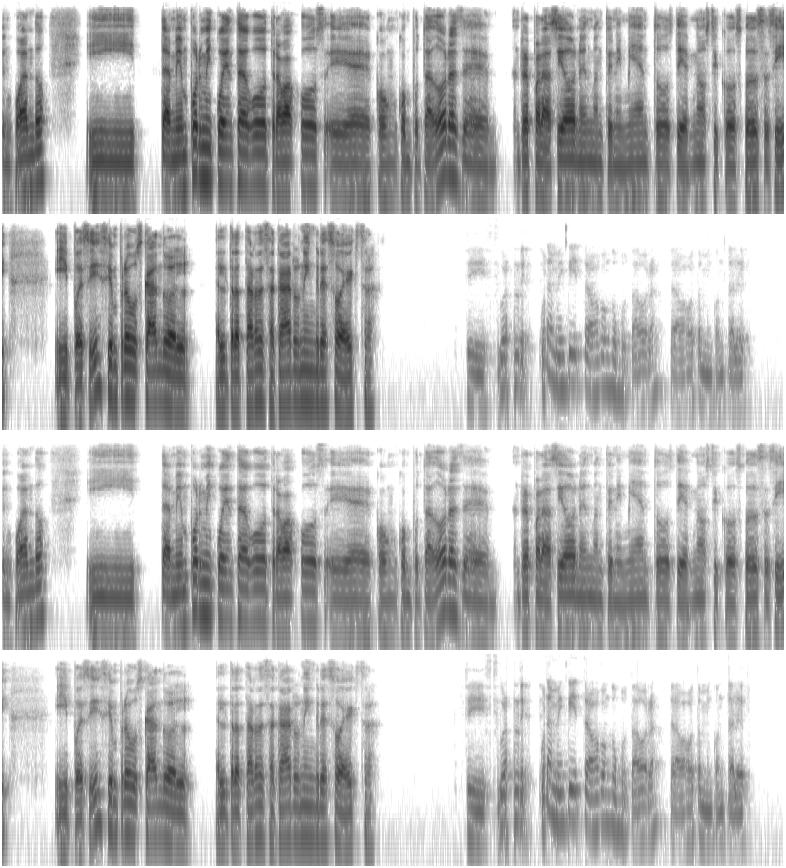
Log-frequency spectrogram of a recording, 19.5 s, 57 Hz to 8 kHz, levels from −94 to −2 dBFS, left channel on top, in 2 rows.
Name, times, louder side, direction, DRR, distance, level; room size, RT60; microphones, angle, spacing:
voice 1, 0.0-1.7 2.0-12.1 12.4-14.4, left 8 dB, 80° left, 0.4 m, -28 dB
voice 2, 15.6-19.1, right 3 dB, 55° right, 0.9 m, -47 dB
10.0 x 3.7 x 4.6 m
head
